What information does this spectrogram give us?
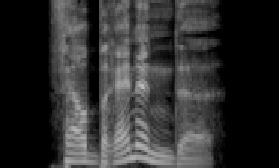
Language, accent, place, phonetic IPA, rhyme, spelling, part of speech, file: German, Germany, Berlin, [fɛɐ̯ˈbʁɛnəndə], -ɛnəndə, verbrennende, adjective, De-verbrennende.ogg
- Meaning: inflection of verbrennend: 1. strong/mixed nominative/accusative feminine singular 2. strong nominative/accusative plural 3. weak nominative all-gender singular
